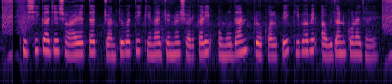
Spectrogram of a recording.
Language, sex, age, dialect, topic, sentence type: Bengali, female, 18-24, Rajbangshi, agriculture, question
